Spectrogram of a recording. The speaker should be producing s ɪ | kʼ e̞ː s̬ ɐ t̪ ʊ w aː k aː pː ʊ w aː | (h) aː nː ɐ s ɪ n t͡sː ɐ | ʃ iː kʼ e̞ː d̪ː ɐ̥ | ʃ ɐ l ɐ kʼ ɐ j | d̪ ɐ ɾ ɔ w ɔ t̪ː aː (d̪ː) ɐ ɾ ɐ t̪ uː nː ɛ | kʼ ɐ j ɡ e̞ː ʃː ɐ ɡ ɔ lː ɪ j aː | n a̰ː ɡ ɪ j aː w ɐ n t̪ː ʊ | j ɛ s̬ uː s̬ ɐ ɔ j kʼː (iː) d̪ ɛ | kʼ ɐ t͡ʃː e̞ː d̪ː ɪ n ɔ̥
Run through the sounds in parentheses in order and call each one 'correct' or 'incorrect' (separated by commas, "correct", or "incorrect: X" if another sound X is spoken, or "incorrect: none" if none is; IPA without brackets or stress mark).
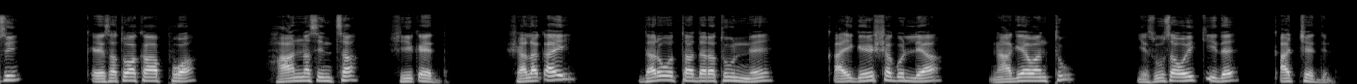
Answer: correct, incorrect: d̪, correct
